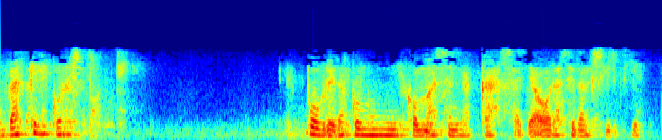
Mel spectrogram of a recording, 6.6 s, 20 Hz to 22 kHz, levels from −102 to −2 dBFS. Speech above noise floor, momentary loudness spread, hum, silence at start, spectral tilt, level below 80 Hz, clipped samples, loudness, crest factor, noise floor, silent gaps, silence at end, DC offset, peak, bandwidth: 37 dB; 18 LU; none; 0 s; -12 dB/octave; -62 dBFS; under 0.1%; -18 LUFS; 18 dB; -55 dBFS; none; 0.2 s; under 0.1%; -2 dBFS; 5.4 kHz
